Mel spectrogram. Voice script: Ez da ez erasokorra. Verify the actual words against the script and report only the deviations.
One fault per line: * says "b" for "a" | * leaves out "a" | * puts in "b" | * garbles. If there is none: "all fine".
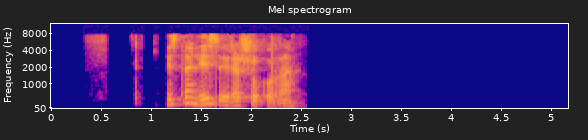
all fine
